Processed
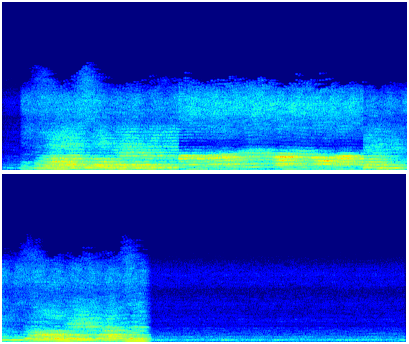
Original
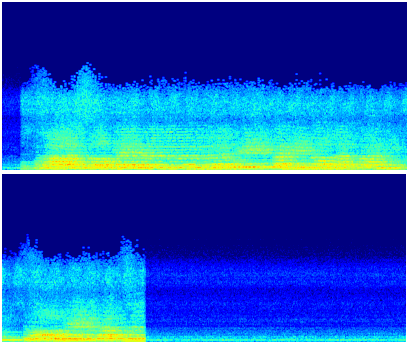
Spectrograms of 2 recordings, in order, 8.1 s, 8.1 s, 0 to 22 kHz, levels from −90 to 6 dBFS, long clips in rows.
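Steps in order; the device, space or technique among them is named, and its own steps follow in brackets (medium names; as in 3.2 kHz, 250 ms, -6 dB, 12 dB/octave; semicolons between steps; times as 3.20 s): double-tracked vocal (doubling 35 ms -6 dB; chorus 1.1 Hz, depth 4.1 ms); 1.76–3.61 s: FFT filter 120 Hz 0 dB, 310 Hz -20 dB, 1.8 kHz +15 dB, 3.3 kHz -20 dB, 6.7 kHz +6 dB; trim -3.5 dB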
